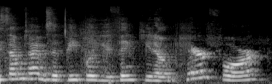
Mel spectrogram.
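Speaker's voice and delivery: ordinary delivery, nothing marked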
